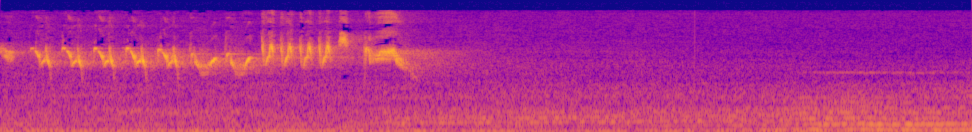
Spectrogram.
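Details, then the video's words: Common chaffinch, cleaning and singing, sings one bright, cascading two-second phrase of quick repeated notes speeding downhill into a final flourish, followed by a steady low background rumble. "Fringilla coelebs / Common chaffinch : cleaning & singing"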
